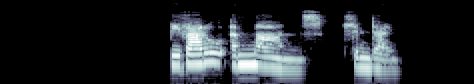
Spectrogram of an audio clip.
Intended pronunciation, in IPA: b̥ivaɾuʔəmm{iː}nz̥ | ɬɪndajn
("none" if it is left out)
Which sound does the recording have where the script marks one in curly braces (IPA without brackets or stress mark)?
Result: aː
